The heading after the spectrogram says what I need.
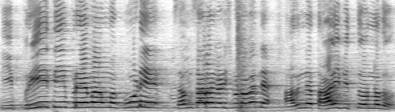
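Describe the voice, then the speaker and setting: Man playing a cowardly comic husband, high whiny pleading, live village stage sound. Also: fast talker, bright, forceful tone. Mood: boastful. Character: frightened comic village husband, boastful then whimpering. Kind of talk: live folk stage drama. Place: open-air village street stage. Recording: echoey open-air stage, band music behind.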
